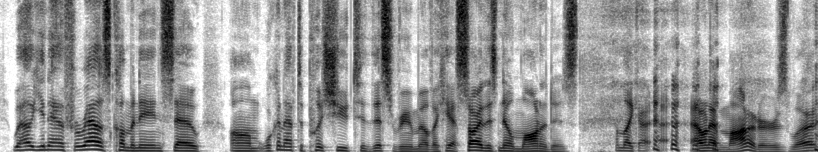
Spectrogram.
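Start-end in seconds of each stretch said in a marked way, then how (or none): 0.1-5.7 put-on British accent, higher pitch. Retelling what a british a&r man told him at a session, imitating a british accent. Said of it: "British A&R dude telling me like".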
